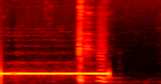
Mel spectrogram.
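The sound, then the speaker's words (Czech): A telephone dial tone hums loud and steady while a number is dialed. Two short key-press sounds break into it, and then the tone cuts off into quiet. “jak jsem domluven s panem biskupem Timotejem, tak já mu zavolám, volám panu biskupa”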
